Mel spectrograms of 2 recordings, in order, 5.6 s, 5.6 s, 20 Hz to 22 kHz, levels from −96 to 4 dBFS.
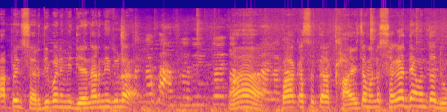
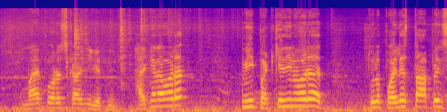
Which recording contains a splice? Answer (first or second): second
